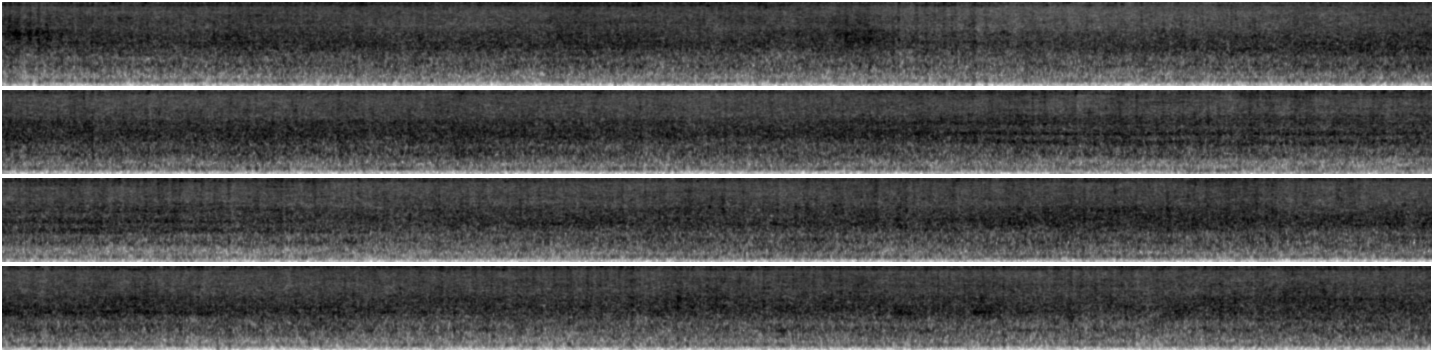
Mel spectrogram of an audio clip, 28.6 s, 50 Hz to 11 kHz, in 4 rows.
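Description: Marx 1666 tinplate O gauge toy train running along tinplate track, heard from a car coupled right behind the tender: a steady, even rattle of wheels on the rails together with the locomotive's motor.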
